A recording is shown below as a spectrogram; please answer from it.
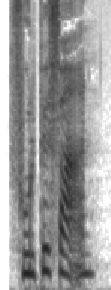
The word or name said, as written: fuldbefaren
